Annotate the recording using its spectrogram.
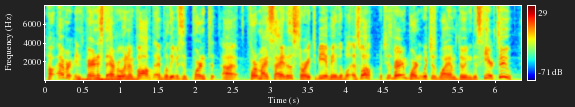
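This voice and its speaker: A man streams commentary while reading a document aloud, stopping often to add remarks. He talks fast and haltingly, full of fillers and restarts. His voice is high-pitched and a bit bright, with lively intonation.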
